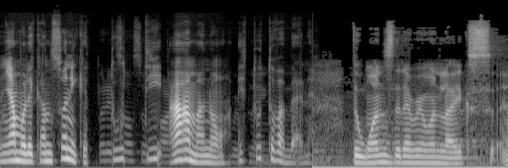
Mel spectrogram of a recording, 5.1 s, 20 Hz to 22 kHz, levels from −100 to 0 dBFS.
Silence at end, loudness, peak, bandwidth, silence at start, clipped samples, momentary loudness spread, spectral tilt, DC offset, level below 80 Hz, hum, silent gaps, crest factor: 0 s; -25 LUFS; -2 dBFS; 15.5 kHz; 0 s; under 0.1%; 20 LU; -4.5 dB/octave; under 0.1%; -56 dBFS; none; none; 24 dB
